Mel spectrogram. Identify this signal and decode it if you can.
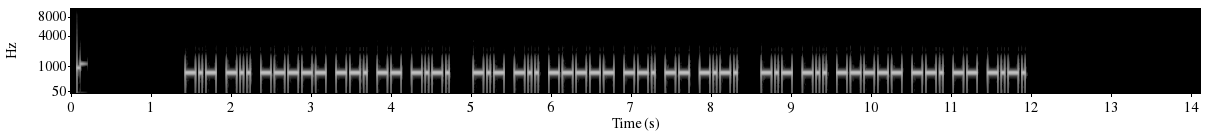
Morse code, heard as a keyed tone, about 28 wpm, 700 Hz. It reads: KD0GMC KD0GMC KD0GMC
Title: USA Call Signs Repeated 3x 28wpm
